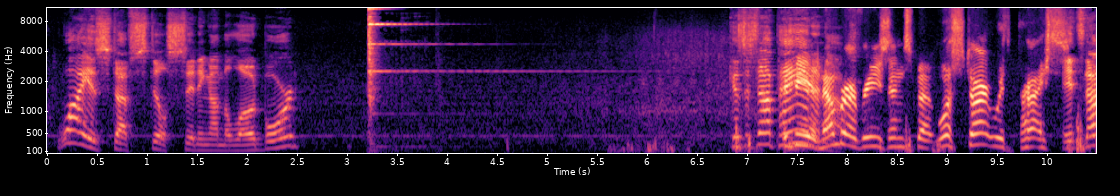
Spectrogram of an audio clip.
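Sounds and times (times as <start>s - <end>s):
speech: 0.1s - 2.6s, 6.8s - 10.4s
bright bell ding: 3.2s - 5.6s.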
